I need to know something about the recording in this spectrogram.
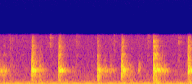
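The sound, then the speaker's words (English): A woodpecker pecks at a feeder, eating, with about six sharp, woody taps at an uneven, unhurried pace, over a low steady background hum. No one speaks. “That woodpecker can eat the most.”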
